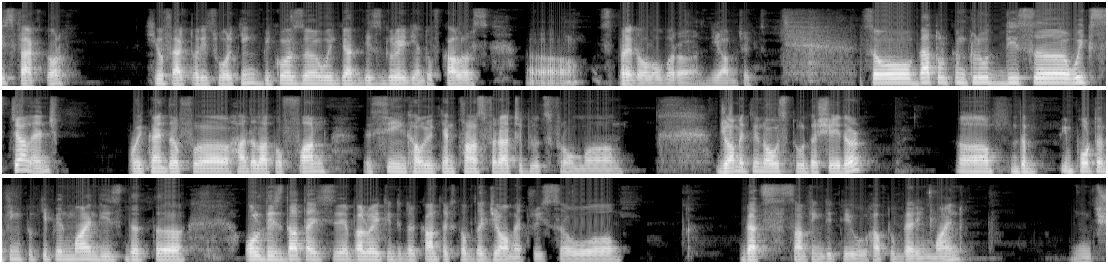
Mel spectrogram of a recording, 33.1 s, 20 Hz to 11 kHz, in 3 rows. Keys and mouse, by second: 0.8 click, 2.8 shift+middle click, 25.5-26.7 middle drag, 27.0 shift+middle click, 27.8 middle click, 29.3 middle click, 30.0 middle click, 31.5 shift+middle click, 32.0-33.1 middle drag.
